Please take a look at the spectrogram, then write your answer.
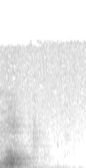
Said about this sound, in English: Uh oh, dogs are barking.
